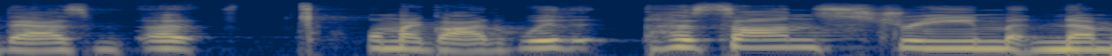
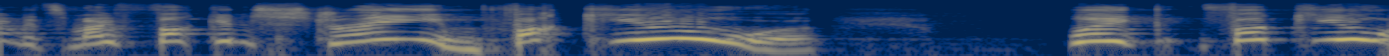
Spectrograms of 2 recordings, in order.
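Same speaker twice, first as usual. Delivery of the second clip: mock streamer rant; 9 semitones higher, slower than usual. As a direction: rant at the chat like an angry streamer.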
